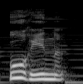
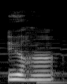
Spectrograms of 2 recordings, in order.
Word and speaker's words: Húrin: À droite, on a les enfants de Húrin ou Hurin. Ça dépend comment vous le prononcez. Moi, je dis Húrin, que j'avais beaucoup aimé.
